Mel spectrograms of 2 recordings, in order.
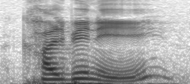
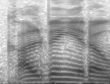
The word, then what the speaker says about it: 칼뱅: 왜냐면 이 부분들은 어 칼빈이 뭐 칼뱅이 그러더라고요 제가 칼빈 칼뱅 그러니까 칼뱅이 해야 더 맞는 발음이에요 그러는데 저는 칼빈으로 배웠기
